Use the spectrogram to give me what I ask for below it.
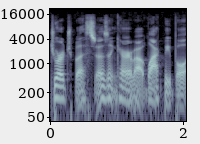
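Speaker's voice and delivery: whispered, breathy, hushed deadpan, dead serious. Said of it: "deadpan looked at the camera and was like".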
